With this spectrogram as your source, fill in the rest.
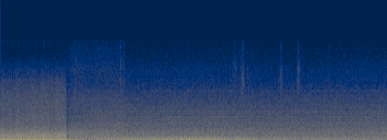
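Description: A jet engine hums, muffled, inside a cockpit.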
